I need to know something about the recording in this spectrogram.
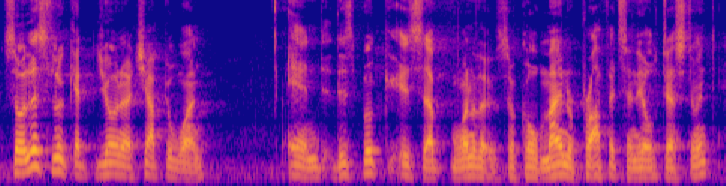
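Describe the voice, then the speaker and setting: A male pastor preaching a sermon in a church, talking in a halting way with restarts and asides to the congregation. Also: fairly low pitch, a bit bright. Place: church sanctuary.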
